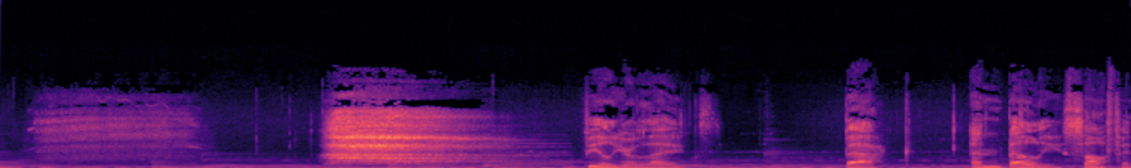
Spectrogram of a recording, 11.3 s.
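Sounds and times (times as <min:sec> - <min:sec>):
soft sustained musical drone: 0:00.0 - 0:11.3
deep breathing in imitation of a fire-breathing dragon: 0:00.2 - 0:02.2, 0:03.2 - 0:05.8
speech: 0:05.9 - 0:07.1, 0:08.5 - 0:08.8, 0:09.7 - 0:11.3.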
